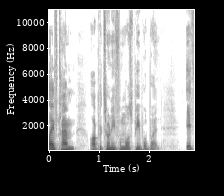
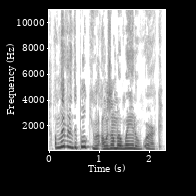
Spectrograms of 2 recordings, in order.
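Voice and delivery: high, louder imitation of an excited man; excited local; 10 semitones higher, 7 dB louder, faster than usual. Tour guide tells the comedian he's local, imitated high and excited. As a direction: act out his eager reply, pitched way up.

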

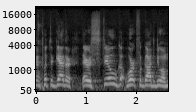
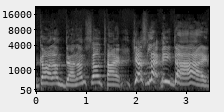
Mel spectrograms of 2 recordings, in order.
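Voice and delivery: despairing plea; 5 semitones higher, 4 dB louder, much slower than usual. Acted. Elijah giving up under bush.

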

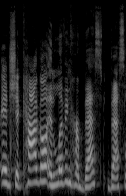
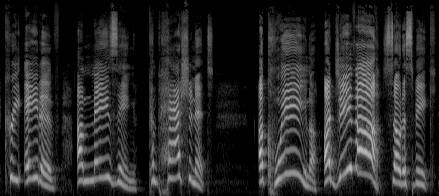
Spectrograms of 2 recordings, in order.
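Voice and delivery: slow, drawn-out announcer build-up, a bit louder; hype introduction; 4 semitones higher, 7 dB louder, slower than usual. Acted. Host building up the guest's entrance, announcer style. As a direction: stretch each title like a ring announcer.

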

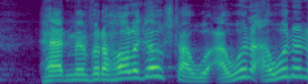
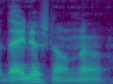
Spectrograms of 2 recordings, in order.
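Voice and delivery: pitying aside; 9 semitones lower, 7 dB quieter than usual. Acted. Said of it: "we go".

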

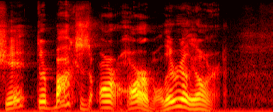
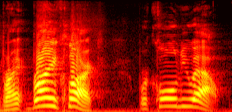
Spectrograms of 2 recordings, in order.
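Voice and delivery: loud, higher, playful challenge; calling out; 6 semitones higher, 11 dB louder than usual. Real, not acted. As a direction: shout his name like a challenge. Calling out a guest on air.

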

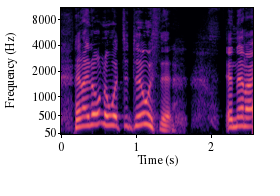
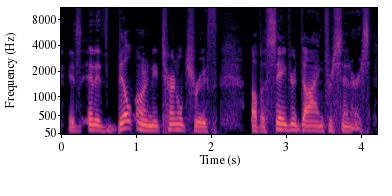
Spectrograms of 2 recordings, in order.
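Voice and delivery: normal talking voice

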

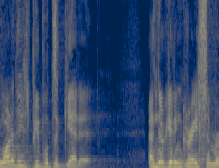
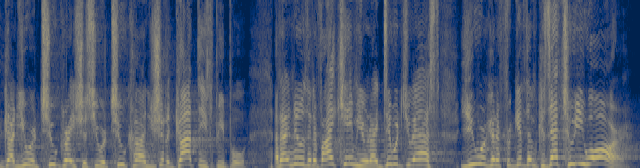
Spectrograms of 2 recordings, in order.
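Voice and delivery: angry Jonah; 7 semitones higher than usual. Acted. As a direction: throw God's kindness back as an accusation. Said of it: "It's like".

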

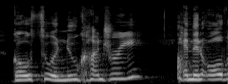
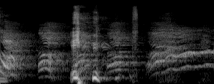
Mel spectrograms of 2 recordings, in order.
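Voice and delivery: high burst of laughter. Real, not acted. Big laugh.

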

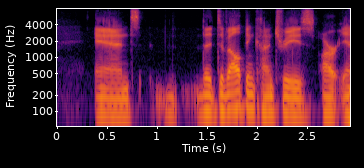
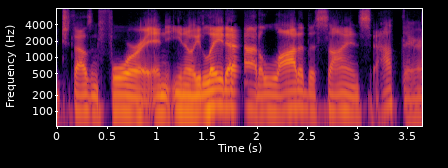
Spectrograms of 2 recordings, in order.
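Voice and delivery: ordinary talk, nothing marked

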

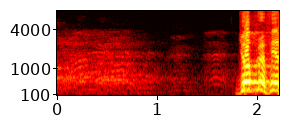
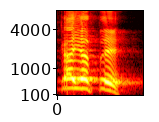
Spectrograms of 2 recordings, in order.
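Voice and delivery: God's rebuke; 6 semitones higher than usual. Acted. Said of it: "Y Dios dice".

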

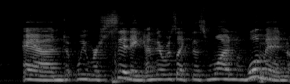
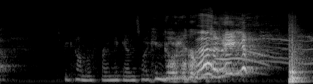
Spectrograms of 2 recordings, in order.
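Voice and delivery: laughing confession; 11 dB louder than usual. Retold or imitated. Friend confessing her old plan to reconnect, breaking into laughter. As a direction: crack up towards the last word.

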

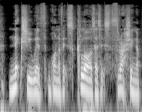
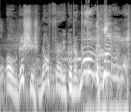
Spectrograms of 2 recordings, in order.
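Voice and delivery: a lightly voiced dragon, mock-dismayed; dragon worried; 6 semitones higher, 5 dB louder than usual. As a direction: say it like a dragon realising trouble, a touch louder. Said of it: "you hear the dragon go".

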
